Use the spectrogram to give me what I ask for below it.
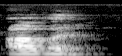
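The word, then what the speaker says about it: hour: तो यहाँ पर अगर देख सकते हैं आप एन आवर, वैसे इसको हावर नहीं पढ़ा जाता दोस्तों। आवर जो होता है इसको हम क्या पढ़ते हैं? आवर पढ़ते हैं।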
